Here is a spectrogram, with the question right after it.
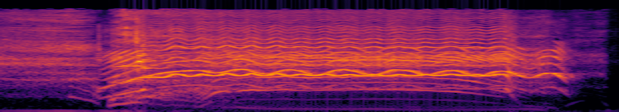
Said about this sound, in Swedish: Ja, som vanligt, för att få ur det allra sista krämen, det frigörande inre vrålet inom oss, så mm. tar vi ett riktigt glatt Happy Boy Power Metal-skrik.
